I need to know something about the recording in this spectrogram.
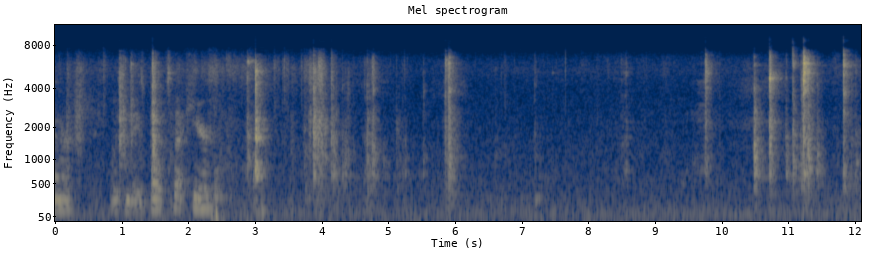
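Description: A wrench clicks and scrapes against metal bolts.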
